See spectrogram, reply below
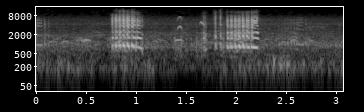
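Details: Sandhill cranes flying in to land beside a large ground flock at Pixley National Wildlife Area, Central Valley, California, December 19: two loud rolling, rattling bugles about a second apart over a low murmur of distant cranes.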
